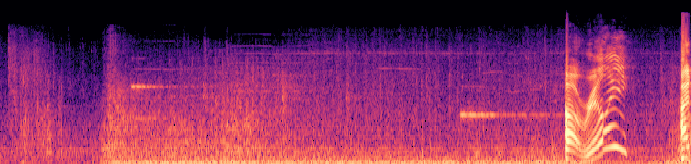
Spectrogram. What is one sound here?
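A heavy stone door rumbles and grinds slowly open.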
